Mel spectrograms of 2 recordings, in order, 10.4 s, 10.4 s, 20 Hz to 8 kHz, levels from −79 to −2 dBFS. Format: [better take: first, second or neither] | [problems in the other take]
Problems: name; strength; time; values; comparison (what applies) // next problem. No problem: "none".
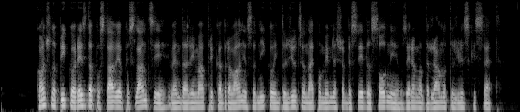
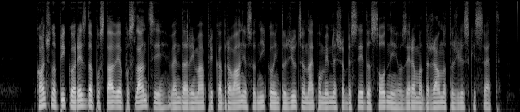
second | noise reduction (neural mask model DeepFilterNet 3)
